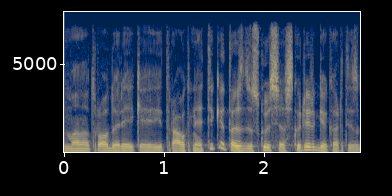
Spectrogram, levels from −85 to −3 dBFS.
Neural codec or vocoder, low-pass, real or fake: none; 7.2 kHz; real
